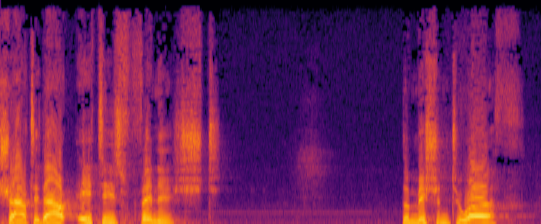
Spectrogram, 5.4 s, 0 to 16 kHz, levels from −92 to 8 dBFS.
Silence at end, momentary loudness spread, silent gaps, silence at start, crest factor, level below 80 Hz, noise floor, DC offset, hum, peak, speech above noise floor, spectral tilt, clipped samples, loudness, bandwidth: 0.3 s; 13 LU; none; 0 s; 12 dB; -50 dBFS; -50 dBFS; under 0.1%; none; 0 dBFS; 41 dB; -4 dB/octave; under 0.1%; -9 LUFS; 16 kHz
